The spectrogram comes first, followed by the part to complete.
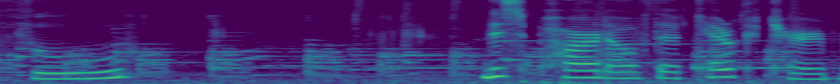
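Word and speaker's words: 福: luck or blessing and in chinese the pronunciation is foo this part of the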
